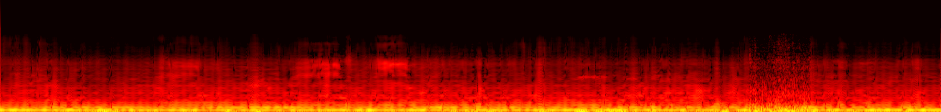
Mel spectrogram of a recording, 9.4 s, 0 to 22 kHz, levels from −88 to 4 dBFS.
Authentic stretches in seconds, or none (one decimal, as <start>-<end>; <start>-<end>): 7.5-8.1

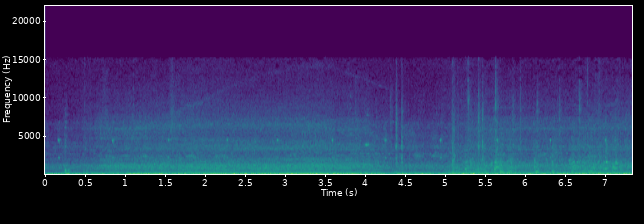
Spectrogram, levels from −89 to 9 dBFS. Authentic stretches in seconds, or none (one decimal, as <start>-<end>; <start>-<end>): 3.6-4.6

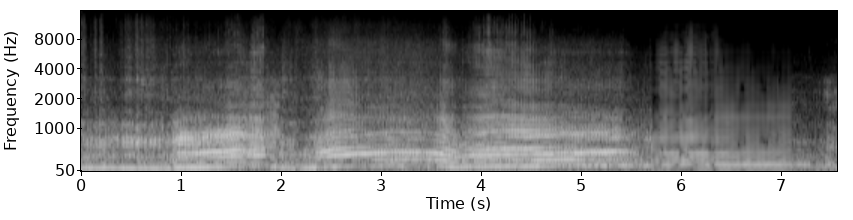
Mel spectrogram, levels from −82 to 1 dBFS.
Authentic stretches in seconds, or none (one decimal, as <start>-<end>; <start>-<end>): 0.0-5.7; 7.1-7.6

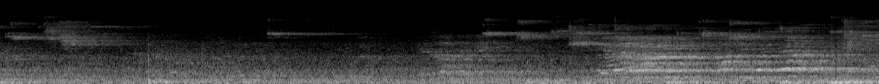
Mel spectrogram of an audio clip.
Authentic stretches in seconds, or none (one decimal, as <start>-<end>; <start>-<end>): 6.5-7.9

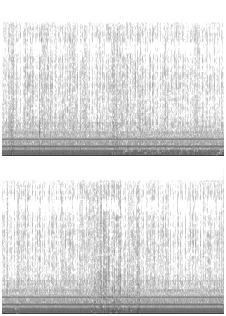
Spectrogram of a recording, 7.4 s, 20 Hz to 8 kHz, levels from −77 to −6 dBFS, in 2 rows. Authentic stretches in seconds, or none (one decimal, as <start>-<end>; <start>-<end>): 0.0-1.8; 4.0-5.2; 6.0-7.4

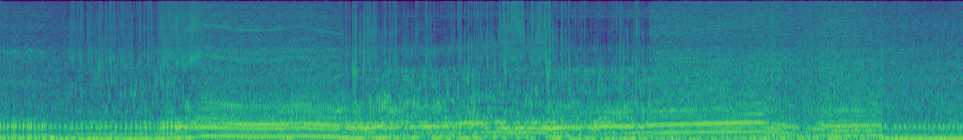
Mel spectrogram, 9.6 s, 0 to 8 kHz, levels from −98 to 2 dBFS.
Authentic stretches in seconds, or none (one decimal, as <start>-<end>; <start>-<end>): 0.0-0.7; 2.0-3.4; 6.5-9.6

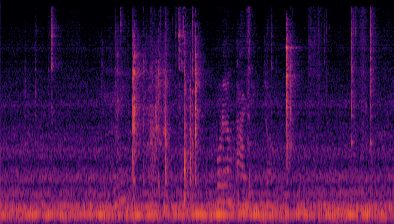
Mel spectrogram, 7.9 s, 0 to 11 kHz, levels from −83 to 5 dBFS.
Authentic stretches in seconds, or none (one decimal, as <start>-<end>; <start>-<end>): 3.0-4.1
